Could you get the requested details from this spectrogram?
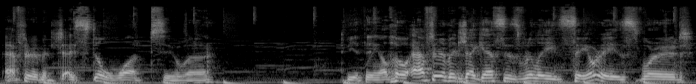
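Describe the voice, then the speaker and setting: Animated and a little mellow, this mid-range male voice moves at a moderate pace. The streamer muses aloud about his game with hesitation, letting thoughts trail off, while game music runs behind him.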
